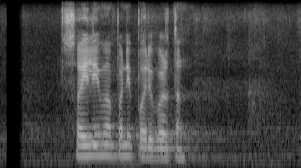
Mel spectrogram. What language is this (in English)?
Nepali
